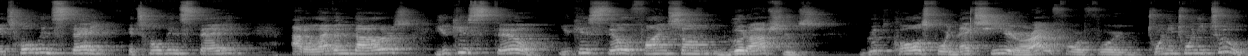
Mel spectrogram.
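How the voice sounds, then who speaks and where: A man with a high pitch speaks at a fairly slow pace with lively intonation. Audible room echo is present. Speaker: stock market video host. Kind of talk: casual market commentary to camera. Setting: new home trading studio. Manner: halting, many repetitions and fillers.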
